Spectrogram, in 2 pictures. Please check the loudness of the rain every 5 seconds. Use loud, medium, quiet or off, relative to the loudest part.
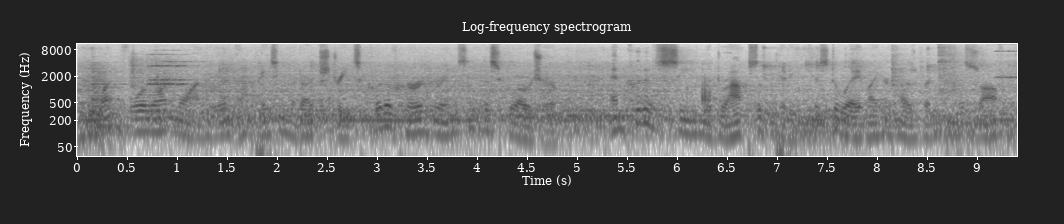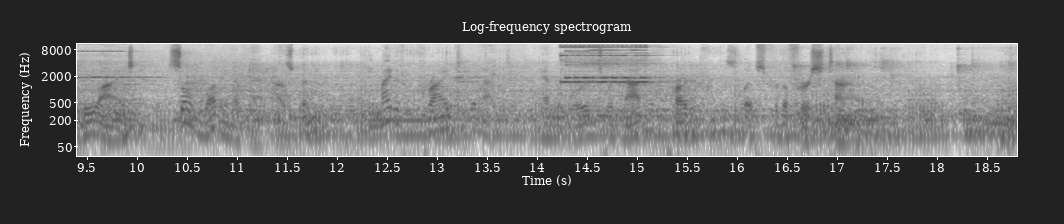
loud, loud, medium, medium.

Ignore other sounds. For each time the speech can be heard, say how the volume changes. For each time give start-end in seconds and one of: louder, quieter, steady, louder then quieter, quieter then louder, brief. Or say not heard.
0.1-17.4 quieter.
